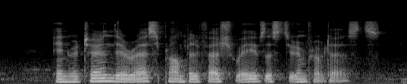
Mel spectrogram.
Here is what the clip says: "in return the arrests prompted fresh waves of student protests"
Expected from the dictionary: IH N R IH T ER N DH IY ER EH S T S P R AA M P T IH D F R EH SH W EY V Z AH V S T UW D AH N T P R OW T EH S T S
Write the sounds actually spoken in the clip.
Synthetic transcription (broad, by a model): IH N R IH T ER N DH IY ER EH S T P R AA M P T IH D F EH SH W EY V Z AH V S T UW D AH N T P R OW T EH S T S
